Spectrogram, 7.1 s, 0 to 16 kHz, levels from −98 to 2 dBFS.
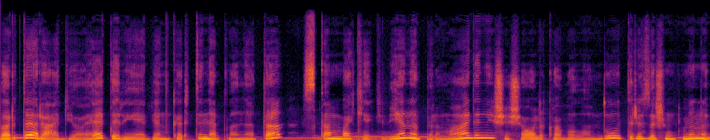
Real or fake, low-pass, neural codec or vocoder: fake; 14.4 kHz; codec, 44.1 kHz, 2.6 kbps, SNAC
